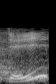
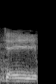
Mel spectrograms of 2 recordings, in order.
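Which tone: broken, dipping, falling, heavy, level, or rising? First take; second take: dipping; falling. First: The pitch dips and then rises. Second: The pitch falls low. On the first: "bỏ dấu hỏi thành chỉ" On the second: "bỏ dấu quyền thành chì"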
